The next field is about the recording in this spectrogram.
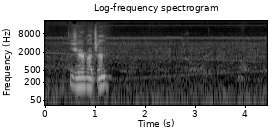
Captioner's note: static hisses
